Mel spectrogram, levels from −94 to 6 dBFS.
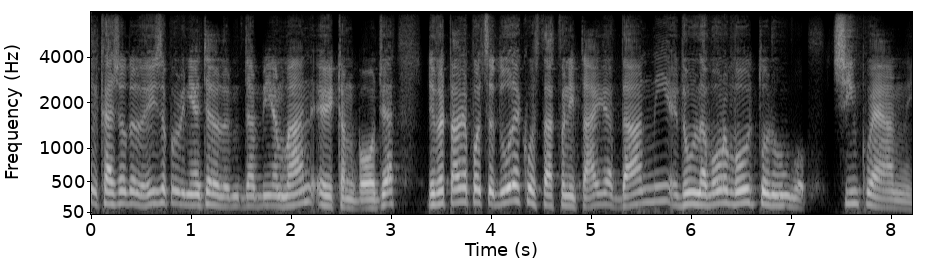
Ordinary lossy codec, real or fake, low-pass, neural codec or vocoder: none; fake; none; codec, 16 kHz, 0.5 kbps, X-Codec, HuBERT features, trained on balanced general audio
